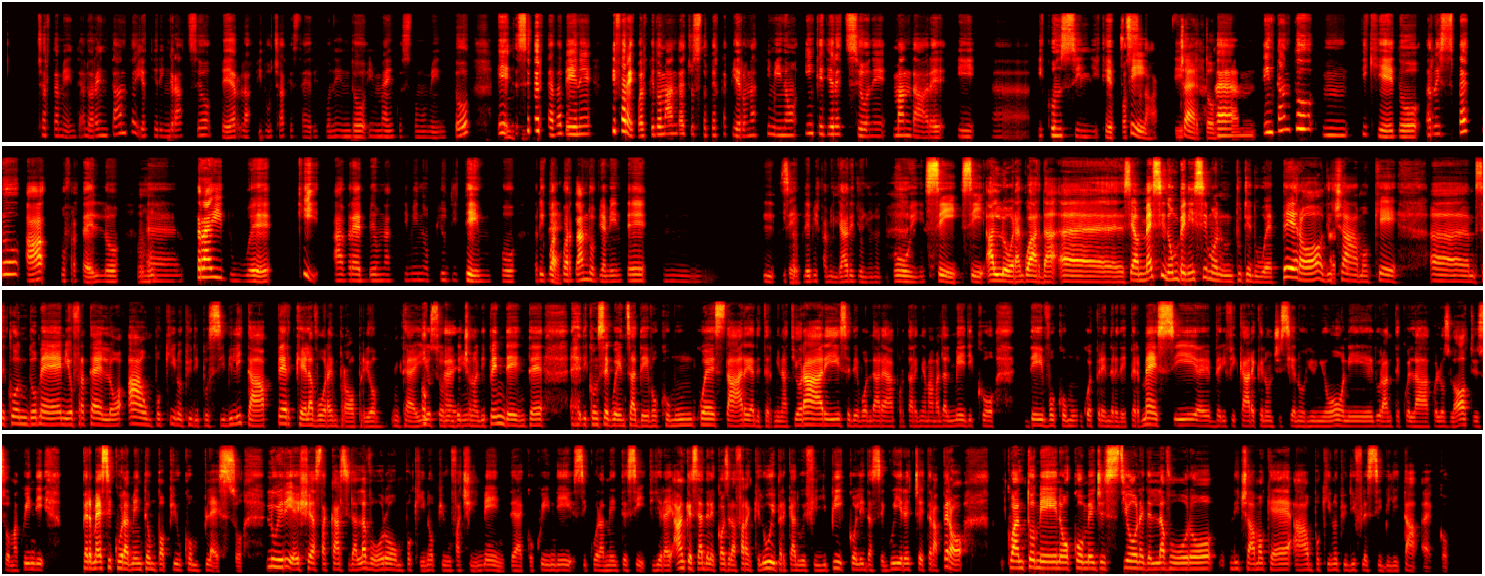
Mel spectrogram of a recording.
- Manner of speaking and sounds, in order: none
- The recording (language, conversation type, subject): Italian, advice, Come posso organizzare la cura a lungo termine dei miei genitori anziani?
